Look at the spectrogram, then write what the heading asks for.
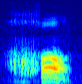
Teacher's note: Ke langit bagian lunak-lunak ya di bagian belakang menempel habis itu dia bergetar.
